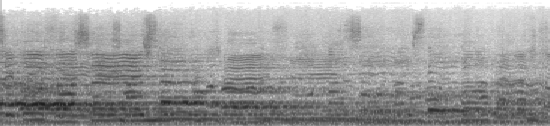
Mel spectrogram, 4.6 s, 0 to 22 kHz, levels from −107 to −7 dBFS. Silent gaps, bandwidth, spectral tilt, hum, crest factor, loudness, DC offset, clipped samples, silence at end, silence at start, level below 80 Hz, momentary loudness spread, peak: none; 15 kHz; -5.5 dB/octave; none; 18 dB; -30 LUFS; under 0.1%; under 0.1%; 0 s; 0 s; -56 dBFS; 12 LU; -12 dBFS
